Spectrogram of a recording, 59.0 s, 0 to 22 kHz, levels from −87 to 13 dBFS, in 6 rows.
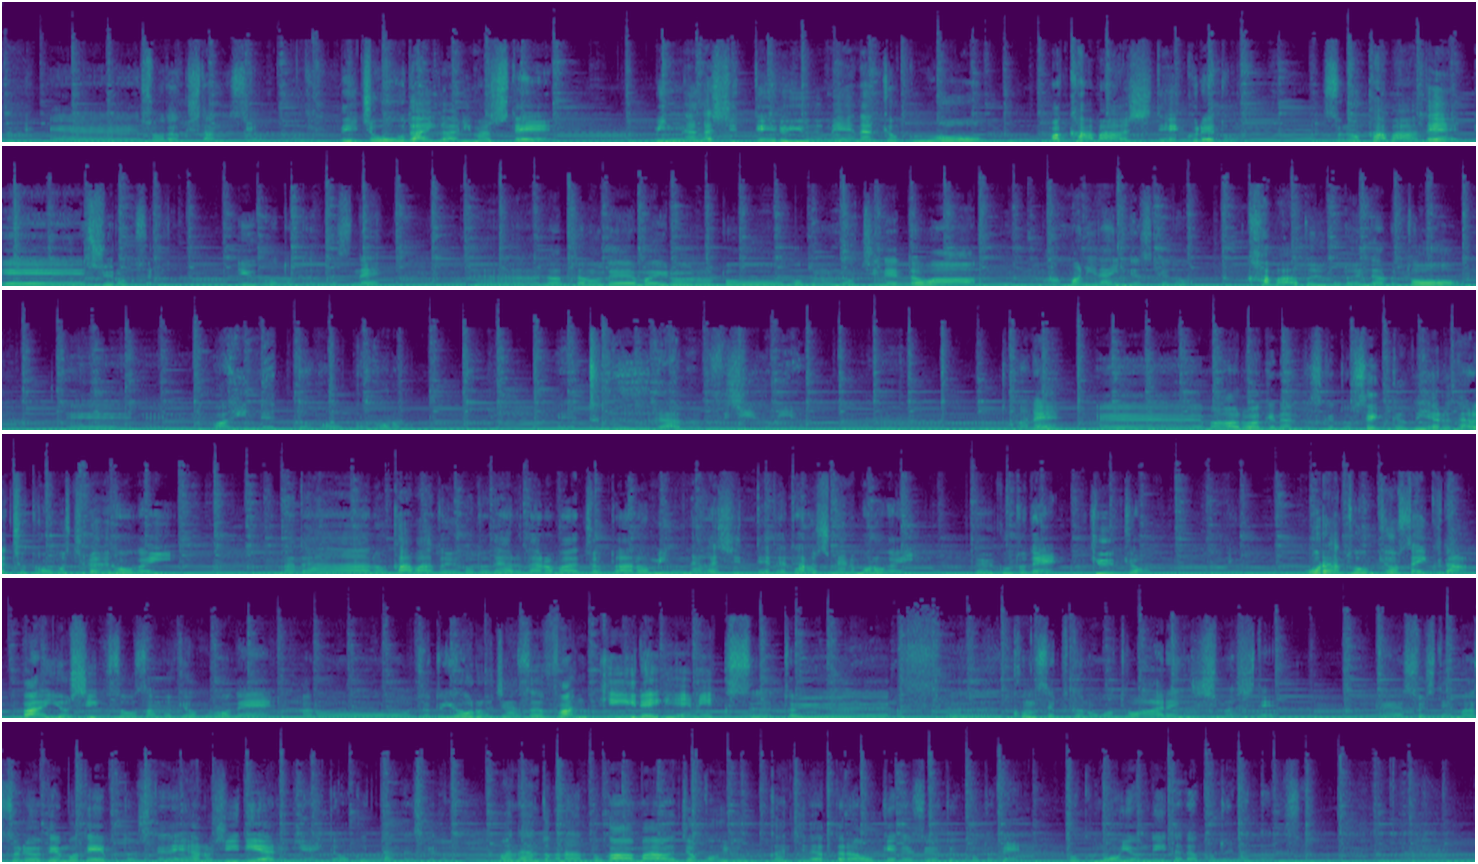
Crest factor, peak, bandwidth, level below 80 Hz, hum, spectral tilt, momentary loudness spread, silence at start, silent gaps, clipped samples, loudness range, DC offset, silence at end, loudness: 24 dB; -6 dBFS; 19 kHz; -54 dBFS; none; -4.5 dB/octave; 10 LU; 0 s; none; under 0.1%; 5 LU; under 0.1%; 0 s; -28 LUFS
